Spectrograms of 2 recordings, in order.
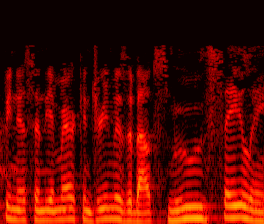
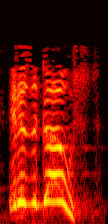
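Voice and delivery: high, loud cry of alarm; terrified cry; 14 dB louder than usual. Acted. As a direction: cry out in fear, far louder and higher. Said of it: "they were terrified and said".

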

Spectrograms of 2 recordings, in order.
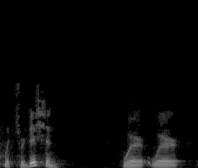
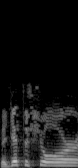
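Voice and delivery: lightly raised storytelling sermon voice; a louder, higher preaching narration; 6 semitones higher, 8 dB louder than usual. Acted. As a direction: tell the story with lifted energy. Storytelling the scene.

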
